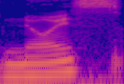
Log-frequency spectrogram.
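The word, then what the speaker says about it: nóis: They're saying the word noise, so it's actually N-O-I-S. Noise in Portuguese means us, we, together. So it's noise. It sounds like the word English word noise, like noise, loud,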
